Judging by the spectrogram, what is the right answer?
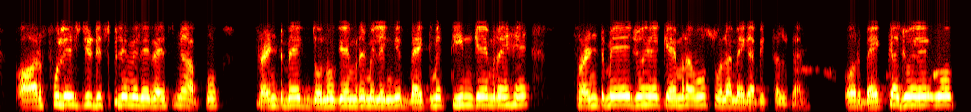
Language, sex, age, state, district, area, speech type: Hindi, male, 18-30, Madhya Pradesh, Bhopal, urban, conversation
